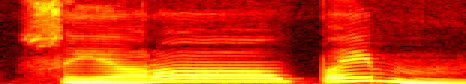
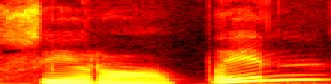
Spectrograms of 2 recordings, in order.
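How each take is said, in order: First: The word ends with a held, nasal m sound. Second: The word ends with a plain n sound. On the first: The speaker calls it right. "tetapi dibaca sirotim" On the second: The speaker calls it wrong. "Bukan dibaca sirotin"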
